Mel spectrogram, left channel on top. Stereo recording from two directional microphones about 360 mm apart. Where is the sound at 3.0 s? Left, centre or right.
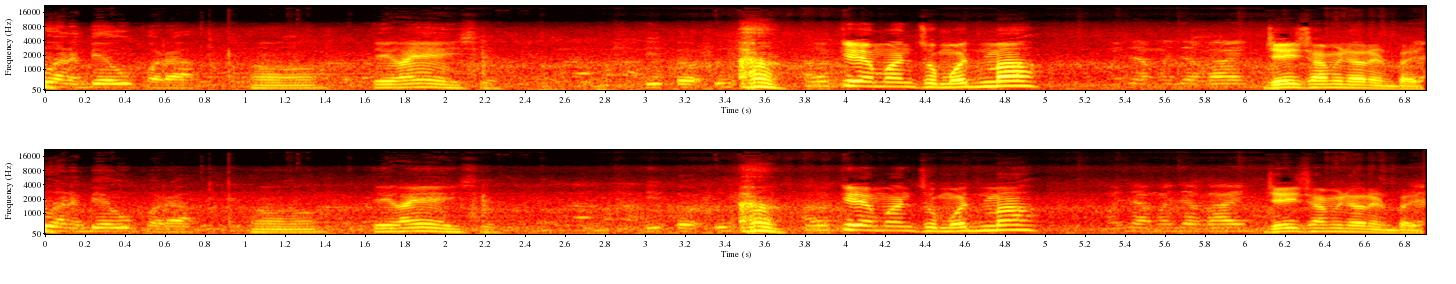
Left.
